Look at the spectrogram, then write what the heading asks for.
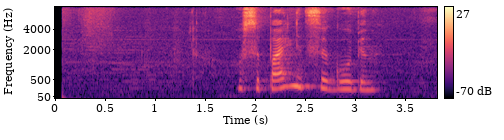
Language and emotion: Russian, neutral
